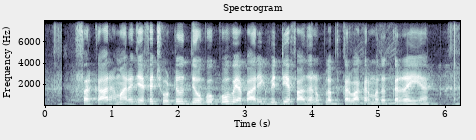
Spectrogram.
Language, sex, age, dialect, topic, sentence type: Hindi, male, 18-24, Marwari Dhudhari, banking, statement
